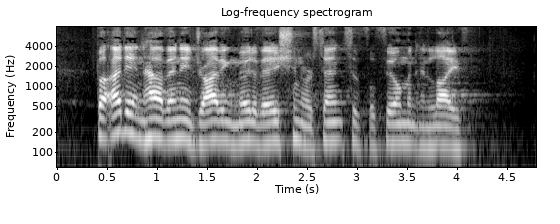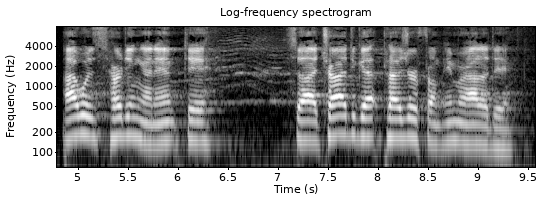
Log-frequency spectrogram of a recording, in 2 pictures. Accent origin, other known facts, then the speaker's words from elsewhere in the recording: Pennsylvania, United States; born there; So I was born, and … My wife is Sarah, and we have two children. I was born in Lancaster County, Pennsylvania. I have five brothers and five sisters.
